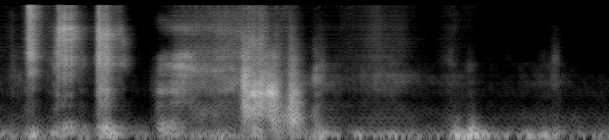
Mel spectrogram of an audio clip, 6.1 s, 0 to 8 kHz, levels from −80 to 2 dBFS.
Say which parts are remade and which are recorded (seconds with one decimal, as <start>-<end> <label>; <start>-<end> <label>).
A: 0.0-6.1 remade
